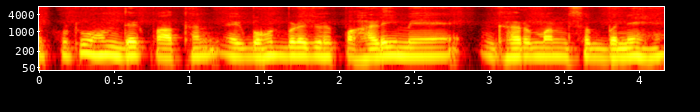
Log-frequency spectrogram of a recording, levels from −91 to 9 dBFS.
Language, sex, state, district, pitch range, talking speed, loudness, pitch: Chhattisgarhi, male, Chhattisgarh, Rajnandgaon, 130-140 Hz, 215 wpm, -19 LUFS, 135 Hz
